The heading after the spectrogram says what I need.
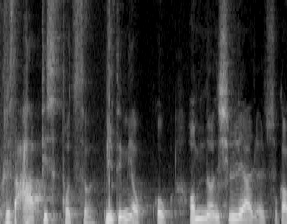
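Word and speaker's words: ἄπιστος: 어 알파 아라 발음하자. 그래서 아피스토스 믿음이 없고 없는 신뢰할 수가 없는 불성실한 불충성스런운 이런 뜻의 단어예요.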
